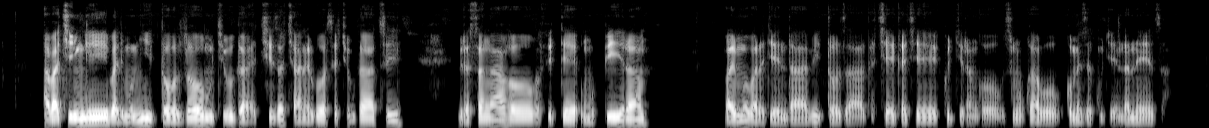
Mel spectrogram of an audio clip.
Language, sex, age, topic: Kinyarwanda, male, 25-35, government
